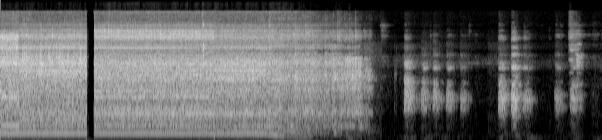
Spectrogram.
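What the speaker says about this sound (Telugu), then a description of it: "మిక్సీలో వేసుకున్నదంతా గ్రైండ్ చేసుకునేద్దాము" A mixer grinder whirs loudly and steadily as it grinds masala paste for mutton curry, then winds down and stops after about four and a half seconds, followed by a few short, scattered clicks and knocks.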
